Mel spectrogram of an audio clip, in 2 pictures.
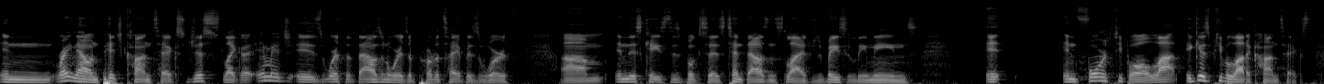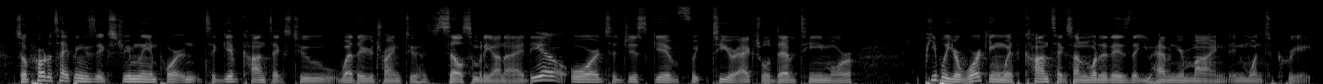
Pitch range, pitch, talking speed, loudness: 100-120 Hz, 105 Hz, 205 wpm, -35 LUFS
